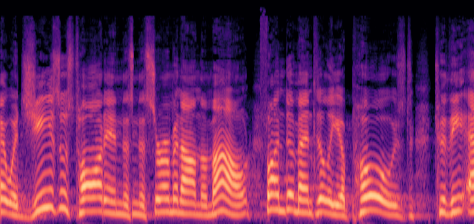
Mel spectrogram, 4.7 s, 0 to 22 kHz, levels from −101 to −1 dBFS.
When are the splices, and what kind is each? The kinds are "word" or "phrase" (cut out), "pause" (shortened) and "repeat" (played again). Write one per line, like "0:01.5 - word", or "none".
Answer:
0:01.3 - repeat
0:02.6 - word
